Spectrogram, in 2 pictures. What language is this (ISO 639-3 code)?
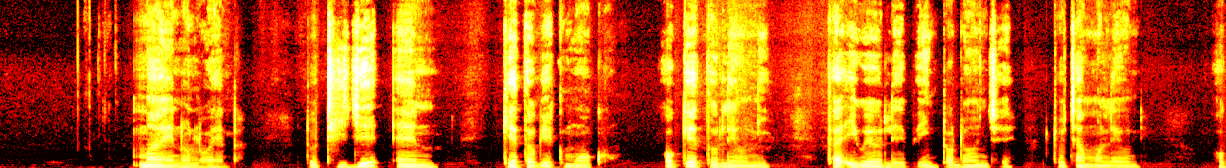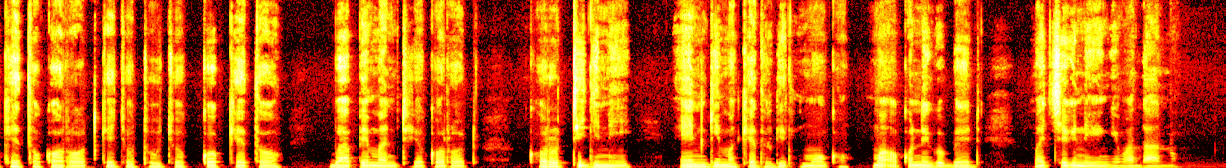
luo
